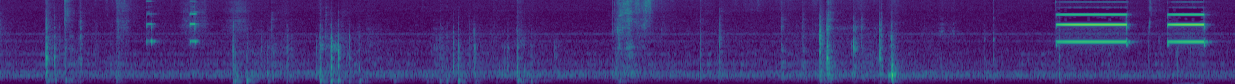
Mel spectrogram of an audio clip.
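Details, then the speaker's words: Frigidaire dehumidifier compressor relay that kept sticking (compressor would not shut off with the fan off): continuity meter on the removed relay gives two solid beeps. The relay contacts are welded shut. "you can hear now these contacts are welded and here's a close-up of what these failed relay contacts look like"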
